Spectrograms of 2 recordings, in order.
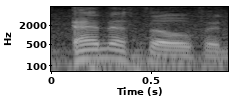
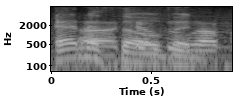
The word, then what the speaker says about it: Eindhoven: Enithoven is how we pronounce this. Bravo, defense of Papco, we can give you good right. All right, Enithoven is how you pronounce this one.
